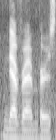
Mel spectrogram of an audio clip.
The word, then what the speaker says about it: Neverember: I remember I had trouble pronouncing Neverember's name because I have this habitual need to say never remember by like adding that extra syllable, but it's Neverember.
